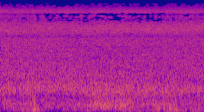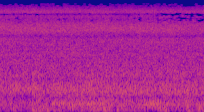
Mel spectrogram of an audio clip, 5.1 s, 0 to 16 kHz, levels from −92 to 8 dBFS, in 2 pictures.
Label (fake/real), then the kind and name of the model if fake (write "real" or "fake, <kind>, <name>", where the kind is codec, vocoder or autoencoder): real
